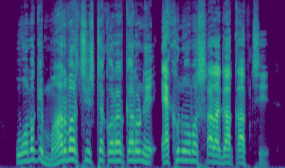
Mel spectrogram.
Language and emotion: Bengali, fearful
